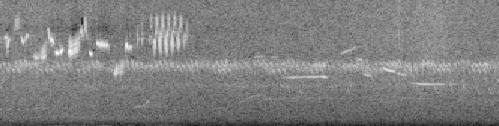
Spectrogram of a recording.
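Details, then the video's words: High steady cricket trill, with a cluster of fast, sharp, higher chirps in the opening second before it settles back to the even drone. "Crickets chirping sounds"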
